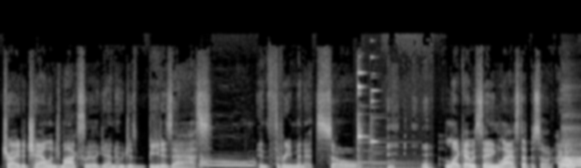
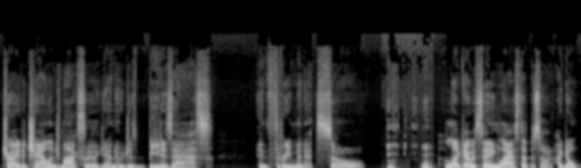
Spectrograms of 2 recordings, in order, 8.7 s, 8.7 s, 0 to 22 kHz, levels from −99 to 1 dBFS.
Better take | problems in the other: second | dog barking; noticeable; at 3 s; peak 9 dB below the speech // doorbell; loud; at 5.5 s; peak 6 dB above the speech // dog barking; very faint; at 8.5 s; peak 5 dB above the speech

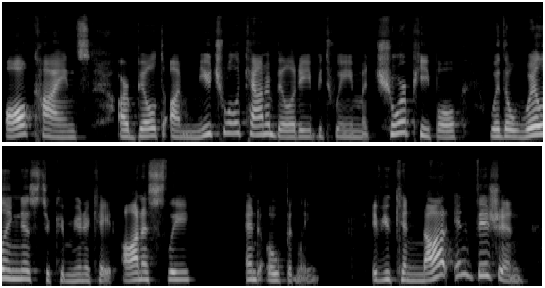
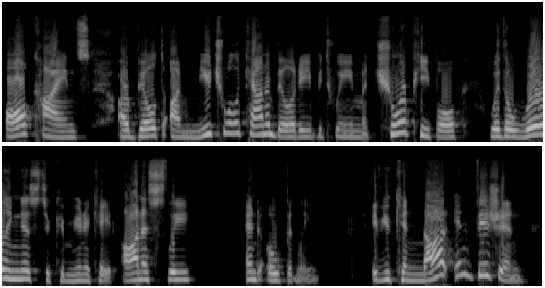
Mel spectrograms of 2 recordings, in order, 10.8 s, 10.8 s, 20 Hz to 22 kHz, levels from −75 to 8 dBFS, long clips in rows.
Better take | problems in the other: first | distortion; slight; 4% of the sound clipped

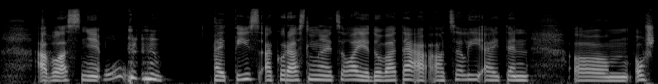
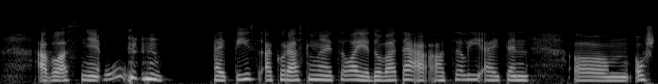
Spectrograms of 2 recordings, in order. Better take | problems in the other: first | muffled; slightly; fading above 3 kHz

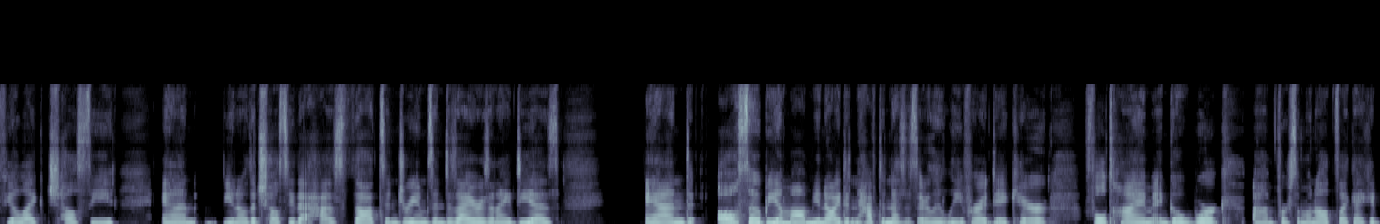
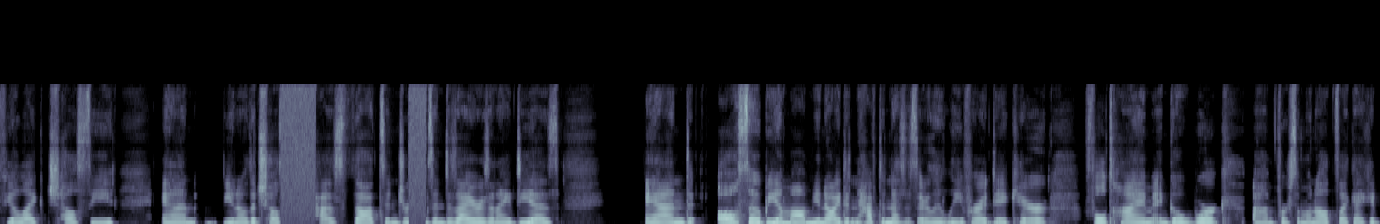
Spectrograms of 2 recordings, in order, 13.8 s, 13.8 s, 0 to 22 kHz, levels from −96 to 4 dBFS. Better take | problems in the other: first | audio cutting out; filled with static; at 3 s and at 4 s

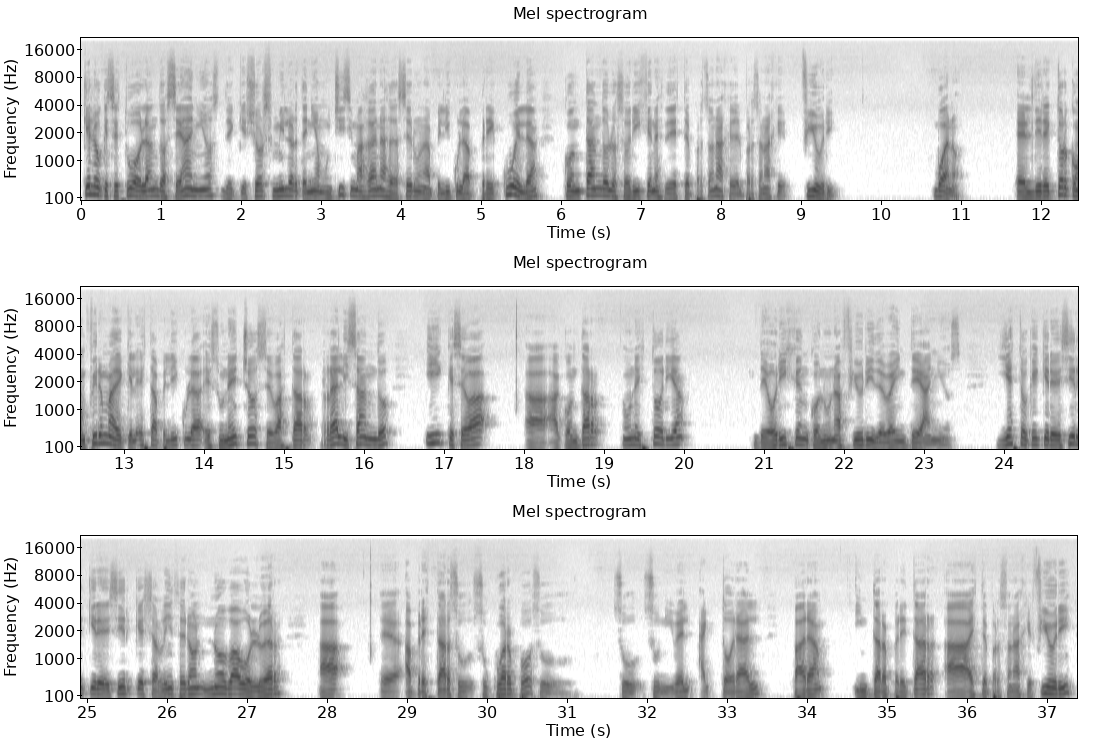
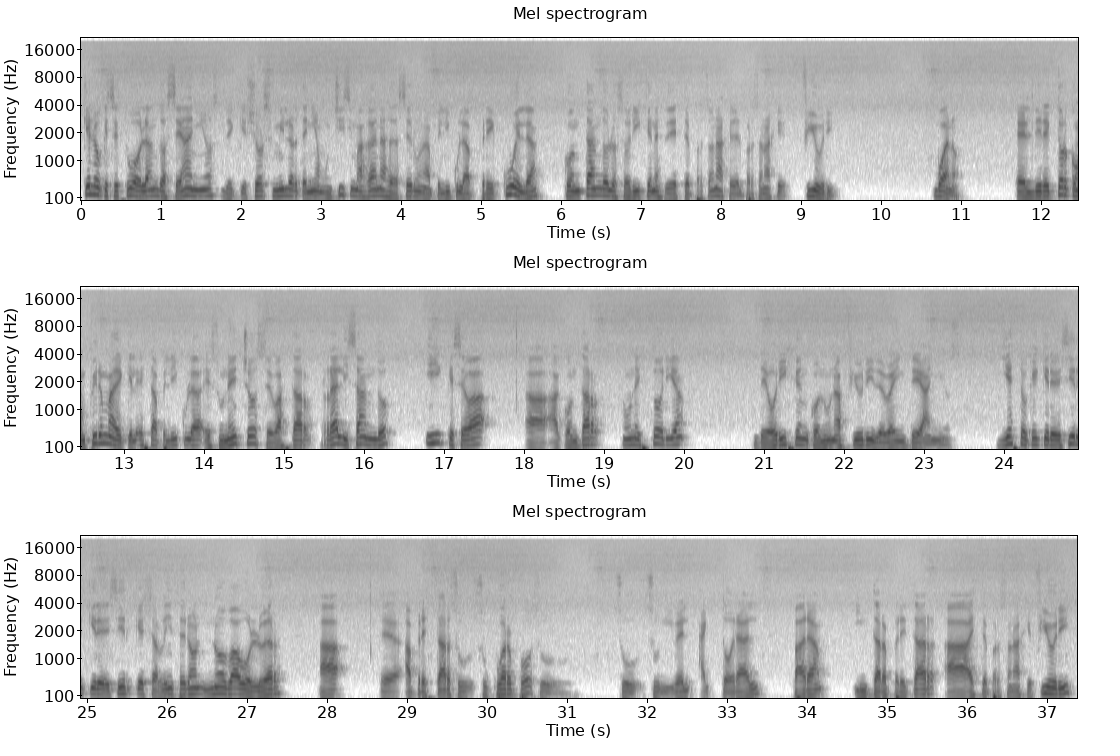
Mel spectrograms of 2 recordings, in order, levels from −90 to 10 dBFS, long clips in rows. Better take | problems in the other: first | hiss; loud; throughout; 7 dB below the speech; faint in the first

